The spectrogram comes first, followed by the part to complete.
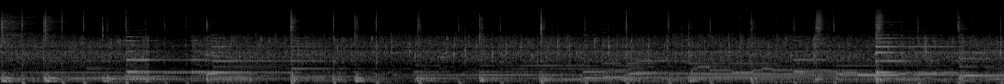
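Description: Soft, sustained keyboard chords that change every second or so, over a steady hiss of crowd noise from the congregation, with scattered short clicks.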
